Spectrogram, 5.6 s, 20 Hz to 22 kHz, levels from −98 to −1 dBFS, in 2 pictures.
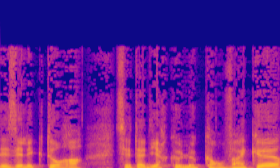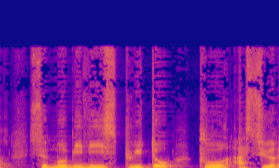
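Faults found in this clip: Imaging from sample-and-hold upsampling, throughout: metallic fizz tracking speech level; mirrored spectrum about -23 dB at 11 to 22 kHz, fitting 22 kHz held to 48 kHz without anti-imaging filter.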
